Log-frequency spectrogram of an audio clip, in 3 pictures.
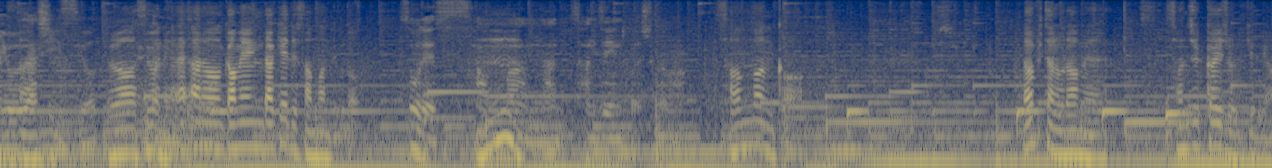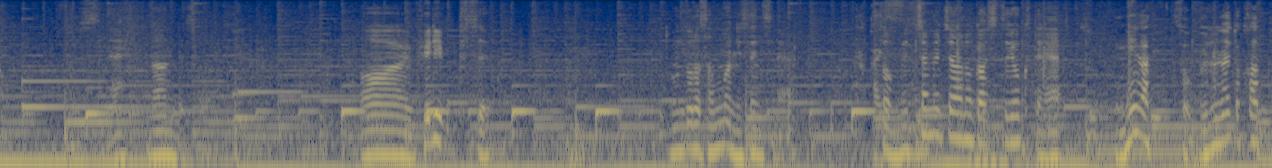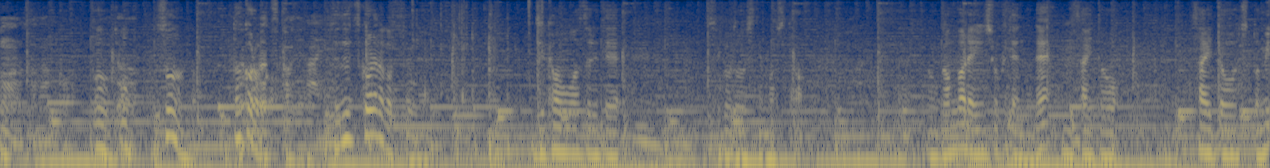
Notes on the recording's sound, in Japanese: Anchor←このアプリで収録してます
